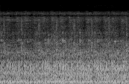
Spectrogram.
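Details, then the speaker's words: 1971 Peterbilt 352 diesel, first run in 30 years after air tank replacement, running off a 5-gallon jug: deep steady rumble with regular clatter, air pressure building, oil light out, no major air leaks heard; healthy idle. "Man, listen to that thing. Sounds good. I don't hear any major air leaks out here."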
